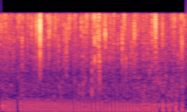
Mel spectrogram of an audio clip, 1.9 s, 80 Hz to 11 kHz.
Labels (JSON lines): {"label": "biophony, grouper groan", "recorder": "SoundTrap 300"}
